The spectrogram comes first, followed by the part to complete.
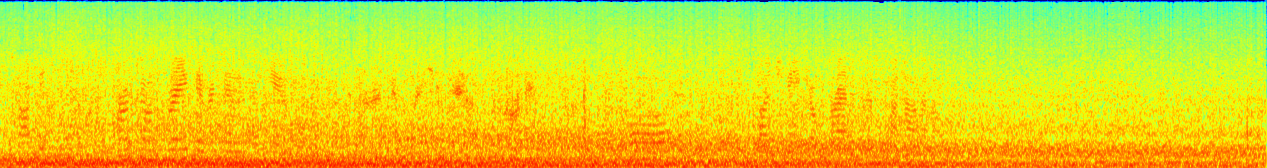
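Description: Soyuz rocket's liquid-fuelled first stage, four strap-on boosters and core engine, firing at full thrust as it climbs after liftoff: a steady, deep rumble. Faint voices come through over it.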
